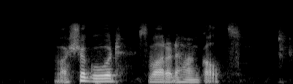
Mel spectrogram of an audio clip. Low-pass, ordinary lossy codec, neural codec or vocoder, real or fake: 7.2 kHz; Opus, 16 kbps; none; real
